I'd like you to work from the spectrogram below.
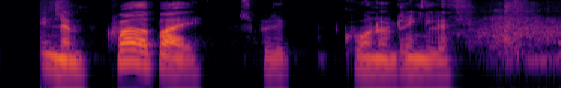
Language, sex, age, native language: Icelandic, female, 30-39, Icelandic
